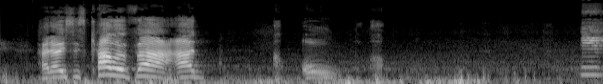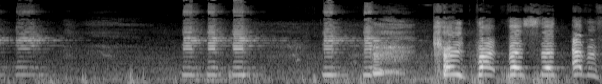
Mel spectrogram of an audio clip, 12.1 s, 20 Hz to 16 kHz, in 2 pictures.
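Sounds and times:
vehicle horn toots: 5.8 - 6.8, 7.8 - 10.0.

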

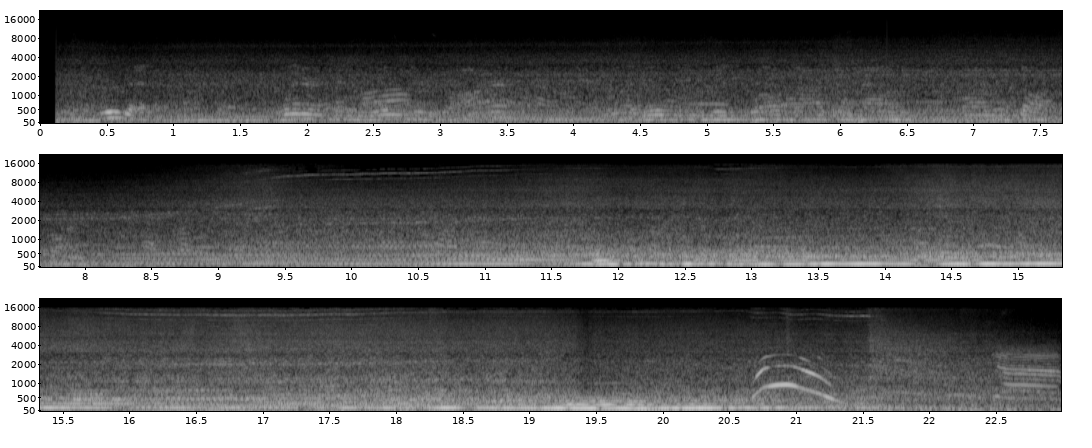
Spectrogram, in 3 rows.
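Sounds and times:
diesel tractor engine at full throttle: 0.1 - 22.8.

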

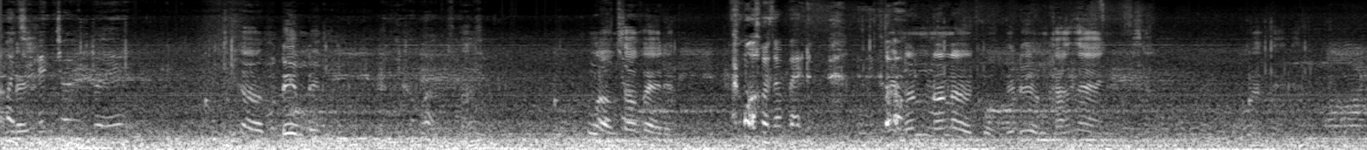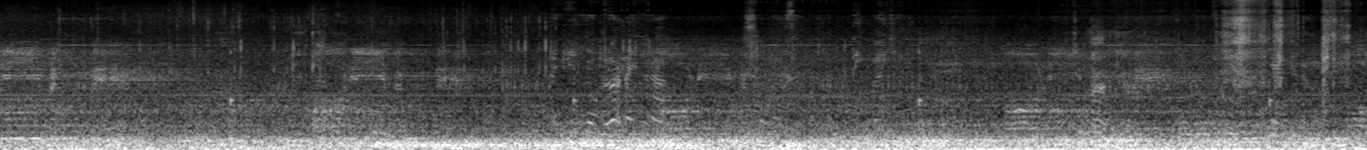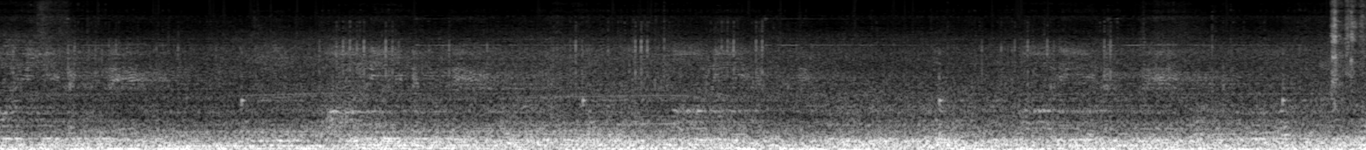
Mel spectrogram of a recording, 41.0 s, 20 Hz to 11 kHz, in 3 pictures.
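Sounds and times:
car cabin road and engine rumble: 0.0 - 41.0.

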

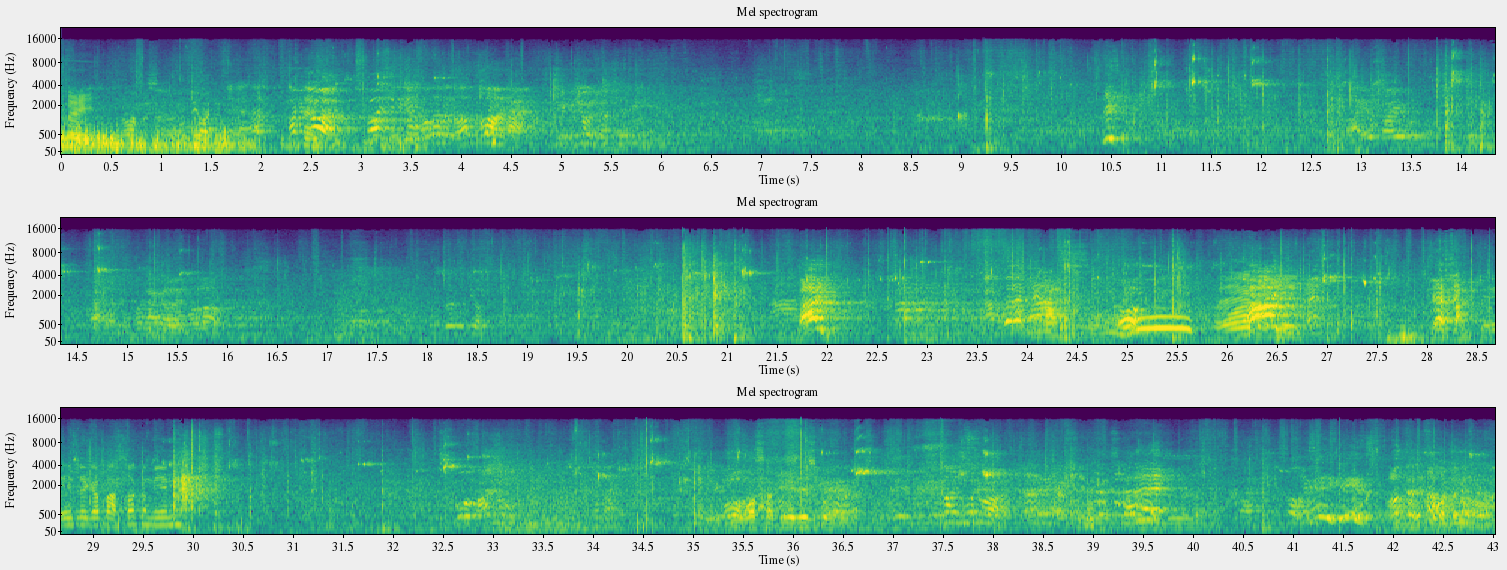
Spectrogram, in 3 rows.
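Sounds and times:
ball kicked and bouncing: 9.0 - 9.6, 11.7 - 14.4, 20.4 - 21.3, 34.4 - 35.2
players shouting: 23.7 - 27.0.

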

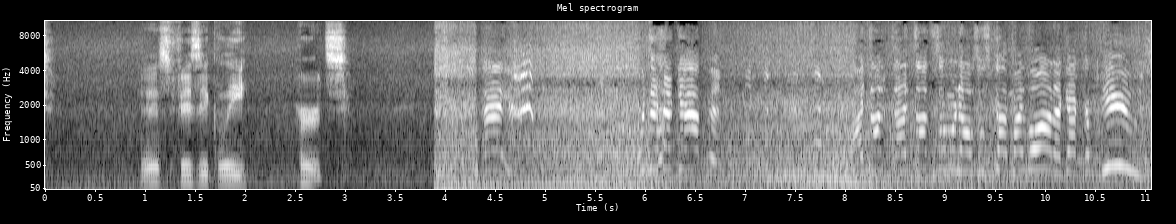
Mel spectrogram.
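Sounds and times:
lawn mower engine running: 3.9 - 11.0.

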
